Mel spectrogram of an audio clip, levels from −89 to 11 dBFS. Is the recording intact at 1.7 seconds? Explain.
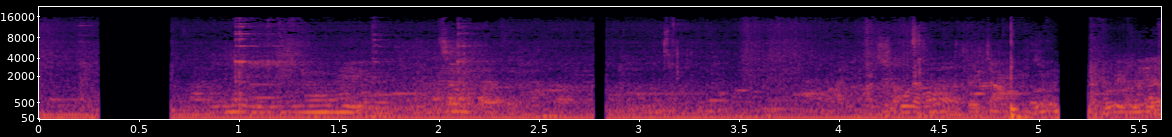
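Yes, at 1.7 seconds the sound is intact, with no dropout, click, distortion or other fault at that moment.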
